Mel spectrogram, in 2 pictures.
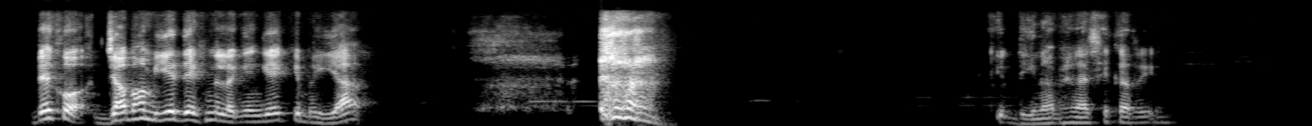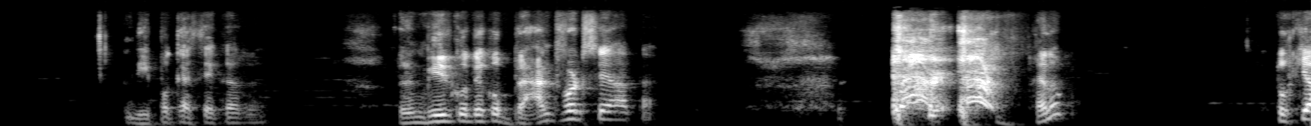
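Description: A middle-aged man speaks with animation close to the microphone, in bursts with pauses.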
